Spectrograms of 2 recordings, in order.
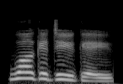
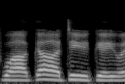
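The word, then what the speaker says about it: Ouagadougou: the best capital city wagadugu that's pronounced wagadugu as far as I'm aware which is a very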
